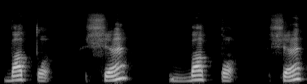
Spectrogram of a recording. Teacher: طا د قلقلې د تورو څخه ده، دلته موږ تاسې قلقله کوو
